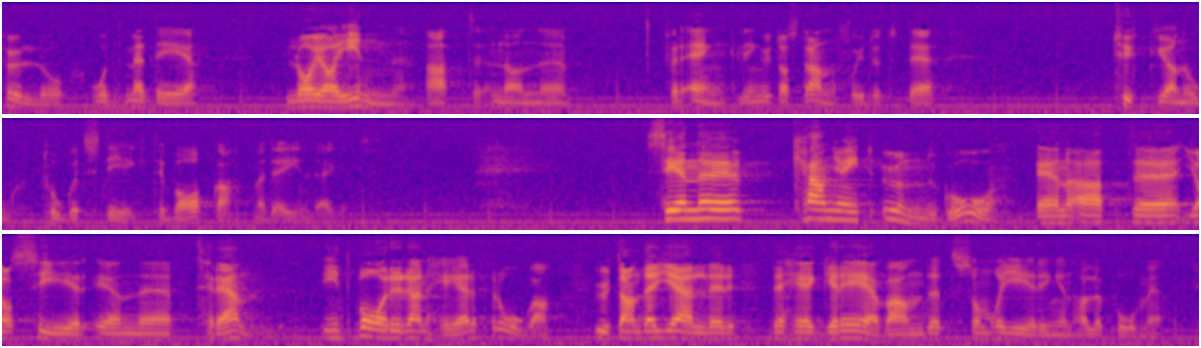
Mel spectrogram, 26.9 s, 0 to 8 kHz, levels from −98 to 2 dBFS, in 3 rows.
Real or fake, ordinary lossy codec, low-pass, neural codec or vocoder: real; none; none; none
